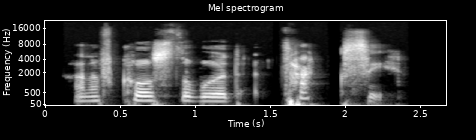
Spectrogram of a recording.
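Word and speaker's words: táxi: And of course the word taxi. Notice the accent here is telling us to stress this word on this particular syllable. Taxi. It's also opening that a making it sound more like an a.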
